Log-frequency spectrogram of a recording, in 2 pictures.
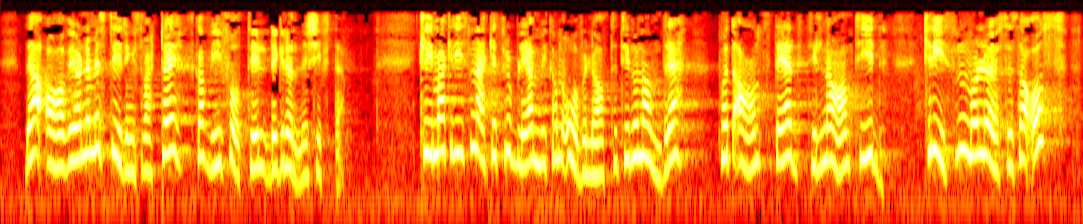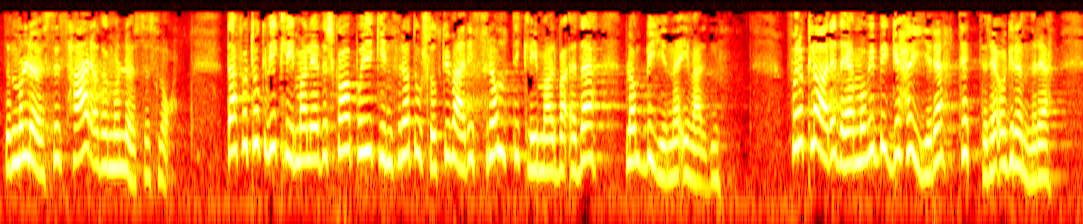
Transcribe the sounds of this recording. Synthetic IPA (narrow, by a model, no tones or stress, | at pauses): d̪̥ɛæɾʔɑːʋjøːɳəmɛst̪yːɾɪŋsʋæʈʰːœʏskɑlʋɪfoːt̪ʰɪld̪ɛɡɾœnːəʂɪft̪ə̰ | kʰliːmɑkʰɾiːsn̩æɾɪkːəɛt̪̚pʰɾʊbleːmʋɪkʰɑnoːʋəɭɑːt̪ət̪ʰɪlnuːnɑnd̪ɾəpʰɔɛt̪ɑːənt̪st̪eːd̪t̪ʰɪlɛnɑːənt̪ʰiːd̪ | kʰɾiːsn̩mɔløːsəsɑʔɔs | d̪̥ɛnmɔløːsəshæːɾɔd̪ɛnmɔløːsəsno̰ː | d̪̥æɾfɔʈuːkːʋɪkʰliːmɑleːd̪əʂkɑːpɔjɪkːɪnːfɔɾɑt̪ʊʂɭʊskʉləʋæːɾəɪfɾɔnt̪ʰːɪlkʰliːmɑɑɾbæd̪əb̥lɑnt̪̚byːənəʔɪʋæɾd̪n̩ | fɔɾɔkʰlɑːɾəd̪ɛmɔʋɪbʏɡːəhœʏəɾət̪ʰɛt̪ːəɾəɔɡɾœnːəɾə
